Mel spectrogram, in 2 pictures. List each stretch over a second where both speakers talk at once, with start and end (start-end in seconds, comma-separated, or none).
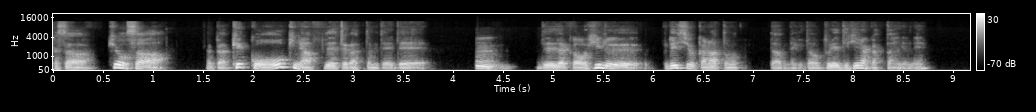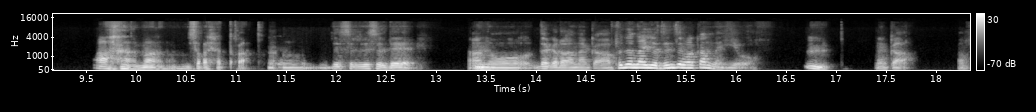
none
